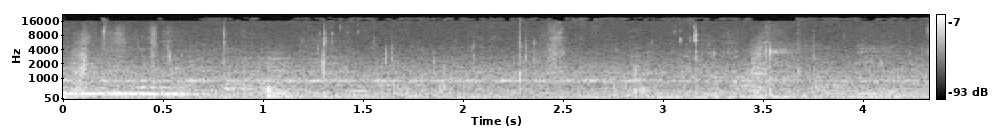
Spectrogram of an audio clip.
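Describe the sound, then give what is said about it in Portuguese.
Someone takes a quiet sip of water, with soft wet mouth noises and a swallow against a faint steady hum, no one speaking. “Deixa eu beber essa água aqui.”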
